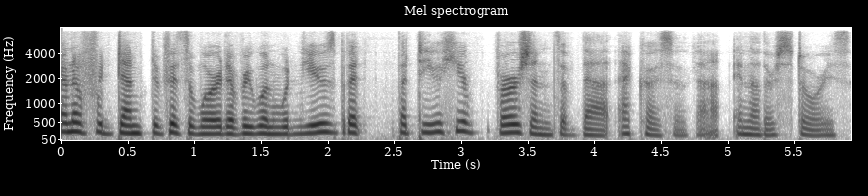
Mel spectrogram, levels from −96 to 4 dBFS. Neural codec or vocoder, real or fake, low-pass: codec, 16 kHz in and 24 kHz out, 0.6 kbps, FocalCodec, streaming, 4096 codes; fake; 7.2 kHz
